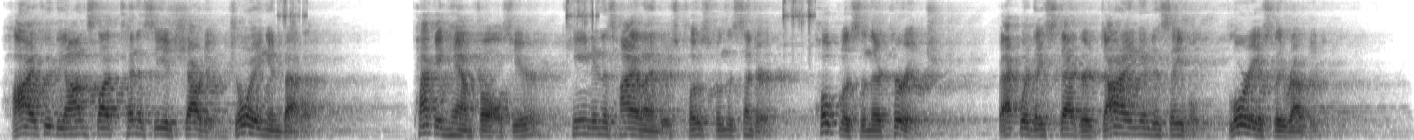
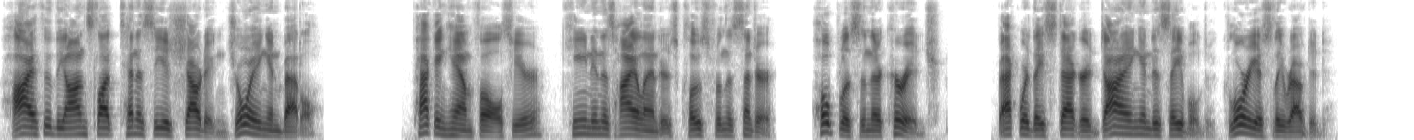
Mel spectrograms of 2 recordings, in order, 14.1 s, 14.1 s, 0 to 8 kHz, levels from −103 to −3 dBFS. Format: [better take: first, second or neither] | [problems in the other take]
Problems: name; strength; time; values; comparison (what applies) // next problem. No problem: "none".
second | noise reduction (neural separator model SepFormer DNS4)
